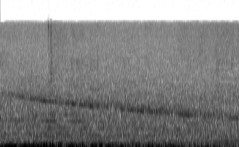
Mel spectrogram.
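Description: A faint distant siren, its single tone falling slowly in pitch, over a steady low rumble.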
